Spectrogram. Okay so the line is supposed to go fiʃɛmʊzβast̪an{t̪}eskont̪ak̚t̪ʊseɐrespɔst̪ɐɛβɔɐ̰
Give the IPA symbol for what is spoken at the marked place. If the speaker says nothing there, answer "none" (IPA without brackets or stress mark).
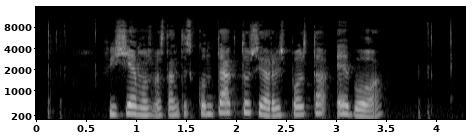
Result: t̪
